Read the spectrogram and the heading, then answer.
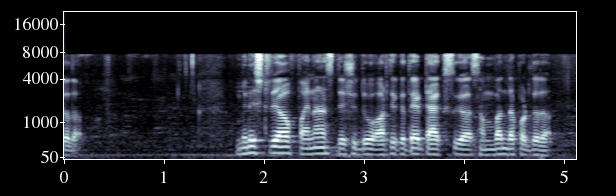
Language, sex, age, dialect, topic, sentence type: Kannada, male, 56-60, Northeastern, banking, statement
